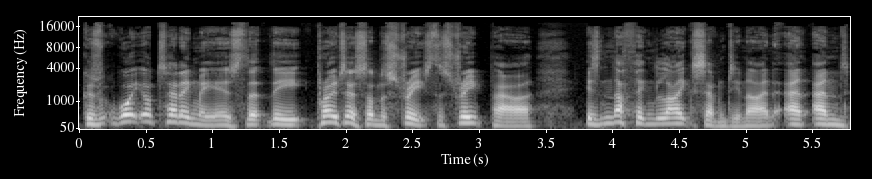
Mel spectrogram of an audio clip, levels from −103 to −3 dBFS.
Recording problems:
none

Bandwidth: 18 kHz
